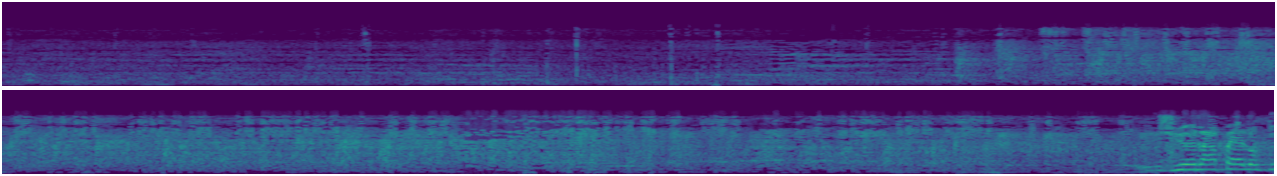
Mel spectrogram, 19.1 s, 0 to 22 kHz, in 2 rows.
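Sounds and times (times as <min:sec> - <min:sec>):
crowd clapping and cheering: 0:07.2 - 0:19.0.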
